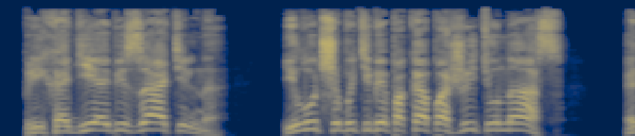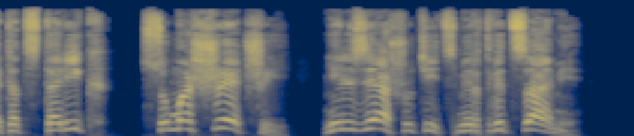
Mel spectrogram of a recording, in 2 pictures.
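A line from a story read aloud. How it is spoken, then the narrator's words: Shouting. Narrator (Russian): крикнул ей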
